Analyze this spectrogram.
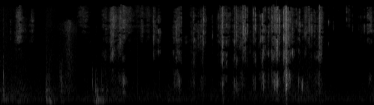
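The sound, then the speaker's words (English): Plastic Zyrtec bags, each wrapping an individual action figure, rustle in quiet, irregular bursts of crisp crinkling throughout. “If you hear this rustling, she wrapped all of these figures individually in Zyrtec bags, so I kept the correct accessories with the correct people.”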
